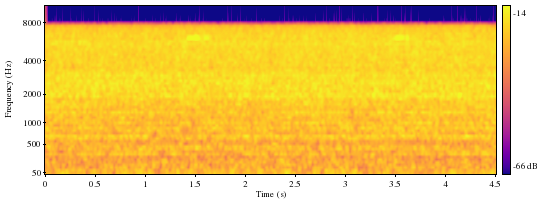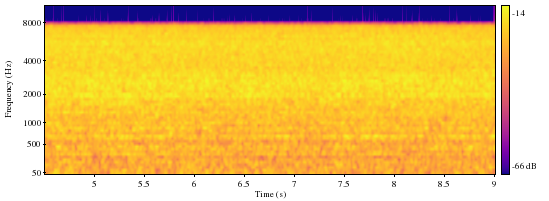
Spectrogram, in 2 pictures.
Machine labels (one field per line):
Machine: fan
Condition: normal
